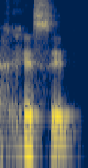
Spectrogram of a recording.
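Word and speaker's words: חסד: hebreo que se dice o se se se pronuncia jesed que tiene que ver con el amor de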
